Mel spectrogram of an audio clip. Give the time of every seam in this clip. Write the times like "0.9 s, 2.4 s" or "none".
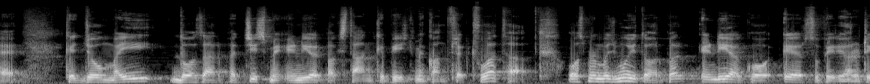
none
